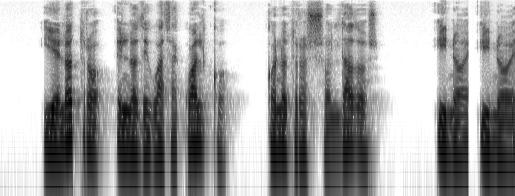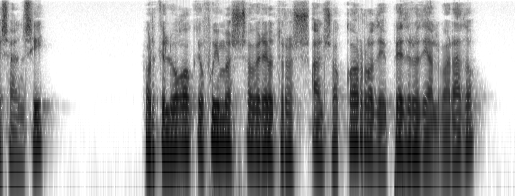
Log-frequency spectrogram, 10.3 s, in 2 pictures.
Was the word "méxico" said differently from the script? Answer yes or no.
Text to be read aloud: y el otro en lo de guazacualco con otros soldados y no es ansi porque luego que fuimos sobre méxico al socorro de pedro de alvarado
yes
